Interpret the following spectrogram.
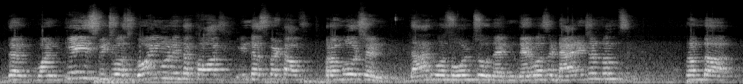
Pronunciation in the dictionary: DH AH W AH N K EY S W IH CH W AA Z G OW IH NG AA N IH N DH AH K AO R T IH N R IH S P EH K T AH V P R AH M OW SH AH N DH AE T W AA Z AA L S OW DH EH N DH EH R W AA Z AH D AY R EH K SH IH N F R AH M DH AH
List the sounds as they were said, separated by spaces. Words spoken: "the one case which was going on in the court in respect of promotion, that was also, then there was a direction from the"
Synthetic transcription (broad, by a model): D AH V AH N K EY S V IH CH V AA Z G OW IH NG AA N IH N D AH K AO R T IH N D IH S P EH T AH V P R AH M OW SH AH N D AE T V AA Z AA L S OW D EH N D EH R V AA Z AH D AY R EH K SH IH N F R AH M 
